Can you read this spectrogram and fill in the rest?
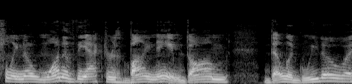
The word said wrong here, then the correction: Ghiaccio: I think was his name. Let me actually get that correctly. I haven't noted down here. – Yeah. Del Ghiaccio. – Del Ghiaccio, mm-hmm. Yes.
